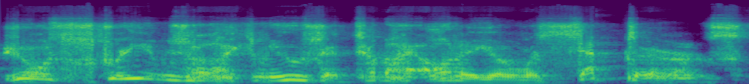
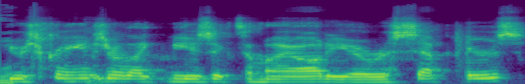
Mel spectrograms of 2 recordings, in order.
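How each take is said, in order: First: It is said in an impression of Grievous. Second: It is read in the speaker's normal voice.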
